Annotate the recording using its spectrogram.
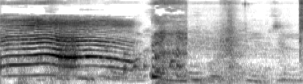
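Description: A four-month-old baby's high-pitched squeal, one long call with a rising-then-falling pitch that lasts about a second, then cuts off to quieter room sounds.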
